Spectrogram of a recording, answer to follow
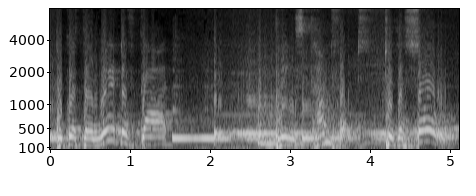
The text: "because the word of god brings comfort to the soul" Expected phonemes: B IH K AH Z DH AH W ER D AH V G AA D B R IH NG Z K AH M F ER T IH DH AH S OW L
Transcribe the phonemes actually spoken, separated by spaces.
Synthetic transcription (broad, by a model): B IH K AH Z DH AH W ER D AH V G AA D B R IH NG Z K AH M F ER T IH DH AH S OW L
